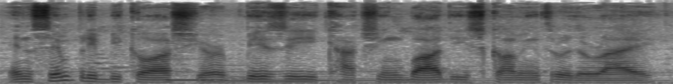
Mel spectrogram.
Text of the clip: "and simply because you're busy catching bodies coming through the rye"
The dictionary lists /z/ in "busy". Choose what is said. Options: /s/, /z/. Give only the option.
/z/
